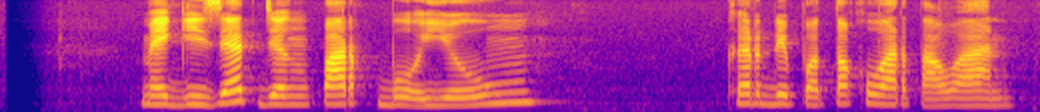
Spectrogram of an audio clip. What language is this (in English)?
Sundanese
